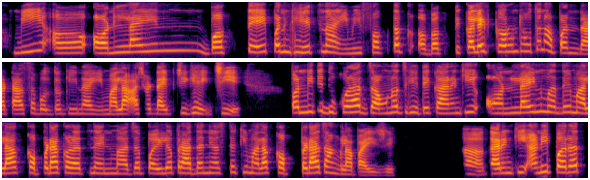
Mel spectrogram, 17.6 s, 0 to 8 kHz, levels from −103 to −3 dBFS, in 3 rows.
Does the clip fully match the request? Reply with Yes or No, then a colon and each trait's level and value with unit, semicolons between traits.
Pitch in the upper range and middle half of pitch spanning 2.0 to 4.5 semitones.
Yes: very high, 280 Hz; average, 3.6 semitones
